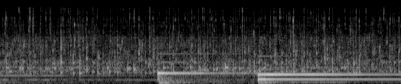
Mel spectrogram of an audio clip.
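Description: Water pouring steadily from a bamboo spout into a pool, under slow, soft background music. Single sustained notes are struck about one and a half and two and a half seconds in, each fading slowly.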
